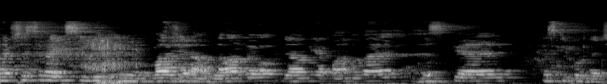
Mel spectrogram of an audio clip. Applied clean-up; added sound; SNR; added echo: classical method WPE with log-MMSE.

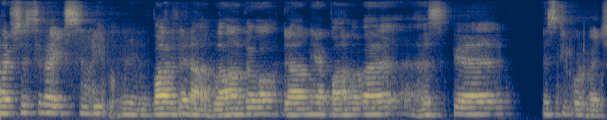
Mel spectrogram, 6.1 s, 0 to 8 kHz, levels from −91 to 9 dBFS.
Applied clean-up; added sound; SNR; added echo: neural mask model DeepFilterNet 3.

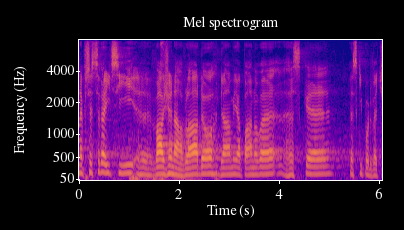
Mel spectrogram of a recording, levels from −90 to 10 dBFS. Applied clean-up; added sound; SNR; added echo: none; none; none; none.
